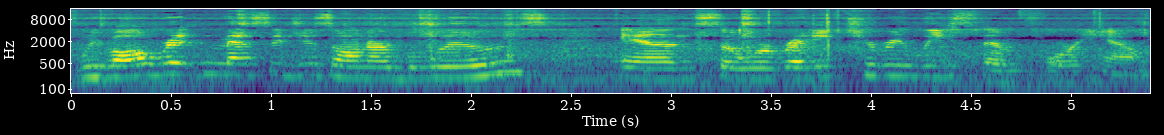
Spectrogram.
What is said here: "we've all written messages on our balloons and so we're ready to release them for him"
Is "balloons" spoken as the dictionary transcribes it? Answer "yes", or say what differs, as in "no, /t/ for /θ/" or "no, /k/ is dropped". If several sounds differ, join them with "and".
no, /n/ is dropped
